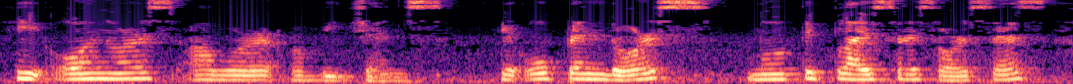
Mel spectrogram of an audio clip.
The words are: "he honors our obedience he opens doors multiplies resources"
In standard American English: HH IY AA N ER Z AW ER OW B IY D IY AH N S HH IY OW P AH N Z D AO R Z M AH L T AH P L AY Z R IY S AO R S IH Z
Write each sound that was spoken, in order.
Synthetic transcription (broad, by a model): HH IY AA N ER S AW ER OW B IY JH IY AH N S HH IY OW P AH N D AO R S M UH L T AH P L AY S R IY S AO R S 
